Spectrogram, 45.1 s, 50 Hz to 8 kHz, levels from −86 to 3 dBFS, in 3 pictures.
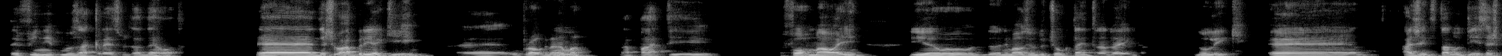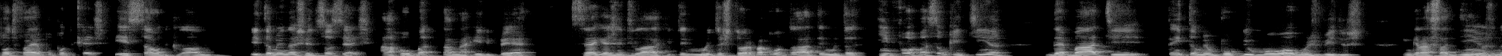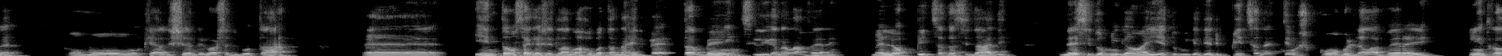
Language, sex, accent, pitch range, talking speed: Portuguese, male, Brazilian, 120-155 Hz, 155 wpm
